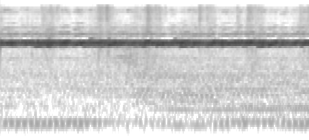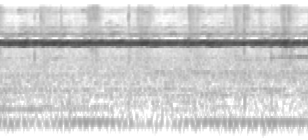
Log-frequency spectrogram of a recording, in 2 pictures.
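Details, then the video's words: Northern spring peepers, tree frogs in New York, calling as a dense chorus that merges into a steady, shrill, high-pitched ringing with no gaps, over a low continuous rumble and scattered faint clicks. "Tree frog sounds NY"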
